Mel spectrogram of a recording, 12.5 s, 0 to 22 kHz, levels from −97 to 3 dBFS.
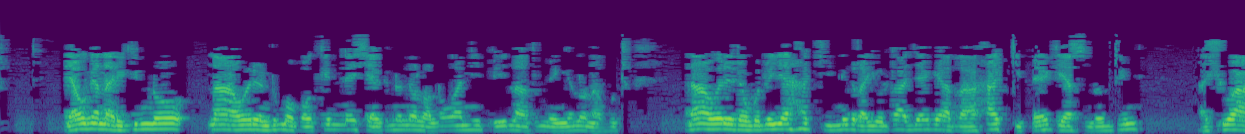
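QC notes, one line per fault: throughout: AAC compression. The speech sounds dull and smeared, with nothing above 7.6 kHz and a fizzy, warbling texture on sibilants. The damage is heavy. The cause is likely AAC-LC at a very low bitrate, which fits about 12 kbps.
0.63–0.69 s: pre-echo. A short hiss runs about 56 ms ahead of a sharp onset, and the attack sounds soft and smeared. The codec spread its quantisation noise over the whole block. Noise sized for the loud attack also fills the quiet moment before it.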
